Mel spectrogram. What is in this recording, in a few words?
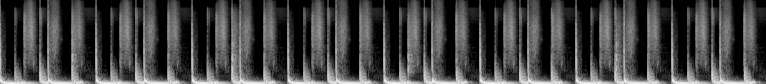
Drums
